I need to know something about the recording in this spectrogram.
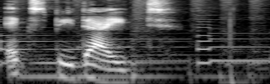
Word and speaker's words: expedite: xp diet xp diet the pronunciation for this word is x-pay diet expedite meaning to cause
